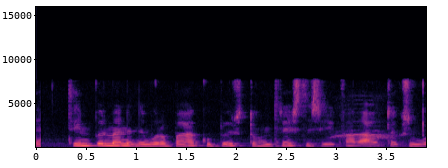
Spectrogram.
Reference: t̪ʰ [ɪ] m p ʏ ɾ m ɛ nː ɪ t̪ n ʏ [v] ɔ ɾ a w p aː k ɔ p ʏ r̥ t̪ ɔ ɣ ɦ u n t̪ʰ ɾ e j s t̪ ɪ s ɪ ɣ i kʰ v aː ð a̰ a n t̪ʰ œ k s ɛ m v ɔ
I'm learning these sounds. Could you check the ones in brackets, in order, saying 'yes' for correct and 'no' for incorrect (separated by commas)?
yes, yes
